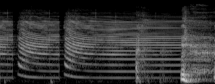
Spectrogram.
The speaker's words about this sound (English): Oh my God. Have we abused the air horn yet?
